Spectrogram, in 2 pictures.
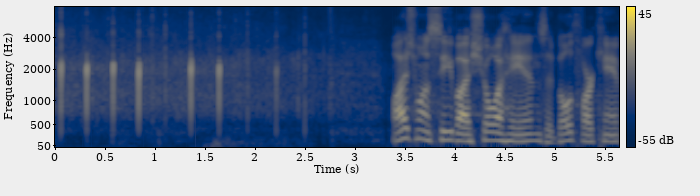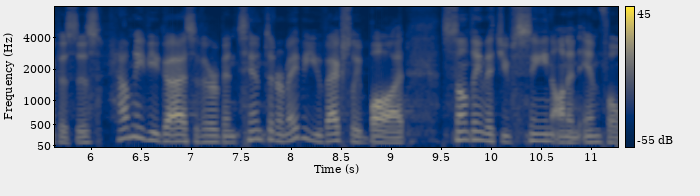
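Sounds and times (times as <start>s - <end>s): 
scattered hand claps from a congregation welcoming others to a study session: 0.0s - 3.2s
speech: 3.4s - 11.2s.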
